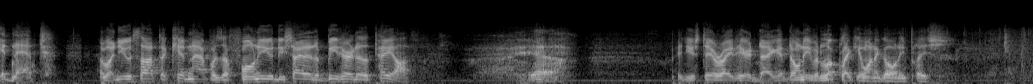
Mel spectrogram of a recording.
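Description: A man speaks earnestly nearby.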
